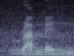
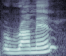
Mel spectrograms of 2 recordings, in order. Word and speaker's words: ramen: Ramen noodles is from what country? Spell it.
